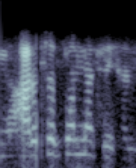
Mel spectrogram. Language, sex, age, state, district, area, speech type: Maithili, female, 18-30, Bihar, Purnia, rural, conversation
